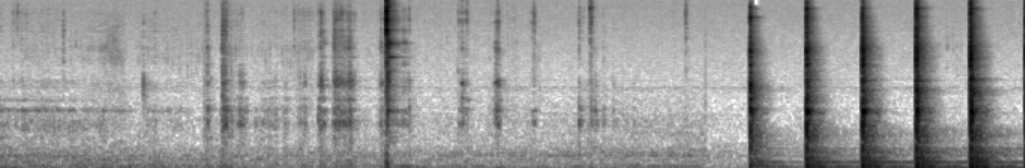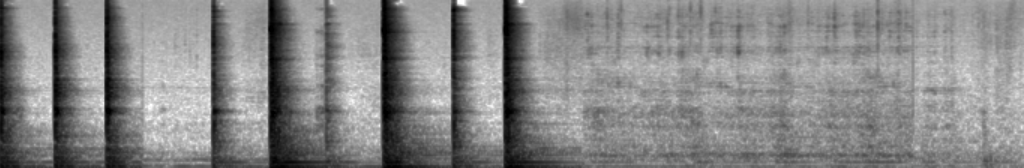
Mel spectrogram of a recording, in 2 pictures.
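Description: Hammer tapping a brass pin into a bench vise's spindle: about a dozen sharp metal strikes at roughly two to three a second, each with a short ring, the loudest near the end. A single sharp click comes a couple of seconds before the strikes.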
